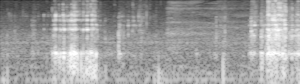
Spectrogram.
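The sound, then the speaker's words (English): Wet slurping of water through a straw in two bursts, a short pull early on and a louder, longer one at the end, with quiet gaps between and no talking. “I'm hearing some slurping.”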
